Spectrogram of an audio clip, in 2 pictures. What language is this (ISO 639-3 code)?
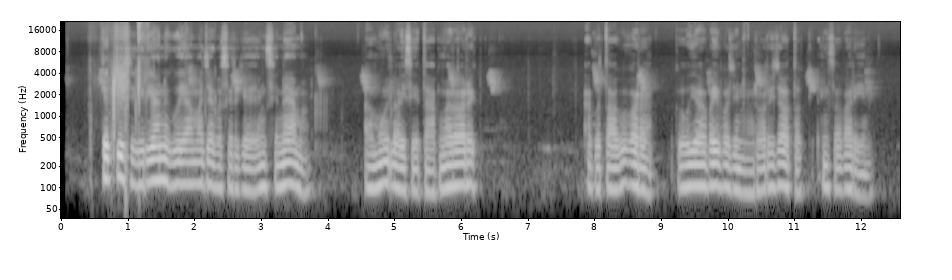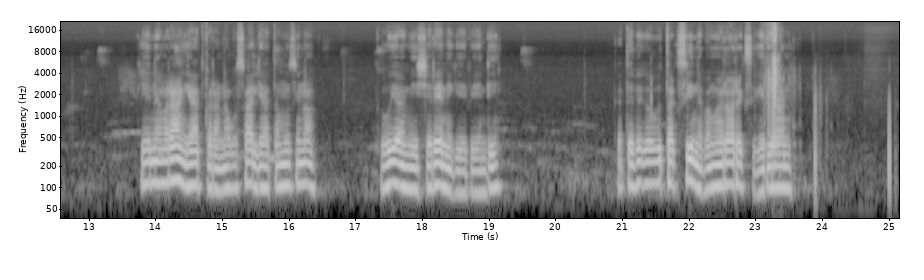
kln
